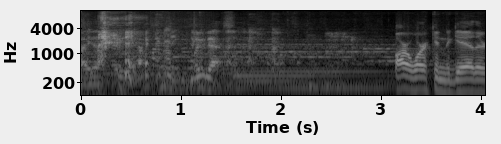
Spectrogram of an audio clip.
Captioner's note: firefighters laughing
